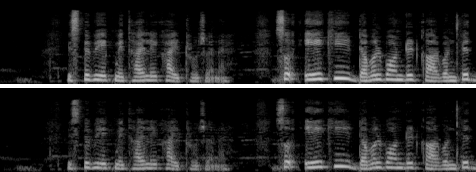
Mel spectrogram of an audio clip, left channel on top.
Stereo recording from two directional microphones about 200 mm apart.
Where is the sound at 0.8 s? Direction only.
35° left (ahead or behind).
